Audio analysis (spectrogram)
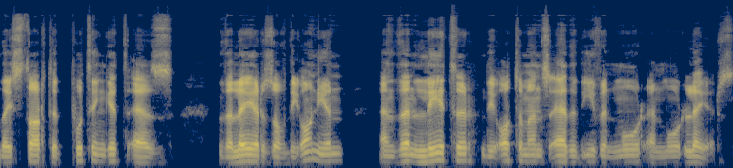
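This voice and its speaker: A man with an Arabic accent at a moderate pace, bright and sharp in tone, in a very clean recording with a silent background and a dry, close sound with no echo. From Middle East. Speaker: independent Quran translator. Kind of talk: presentation in a livestream interview.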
